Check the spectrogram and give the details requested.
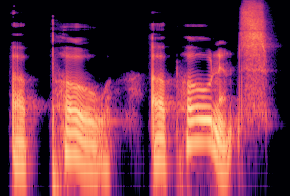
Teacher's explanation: up a a opponent the stress is on the second syllable we use a long o sound like no and go for the second syllable AO opponents and the last syllable is relaxed n n opponents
